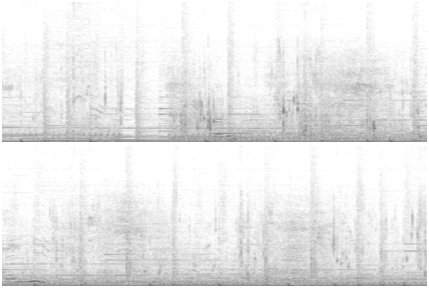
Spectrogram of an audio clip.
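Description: A boat out on the quiet Kangsabati dam reservoir, with a low steady drone and soft water splashes, while people talk over it.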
